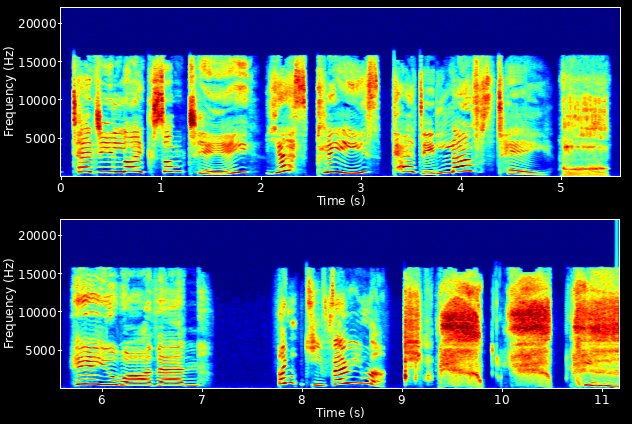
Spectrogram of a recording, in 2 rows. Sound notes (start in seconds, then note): 5.0 snort; 9.1 slurping; 10.9 giggles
